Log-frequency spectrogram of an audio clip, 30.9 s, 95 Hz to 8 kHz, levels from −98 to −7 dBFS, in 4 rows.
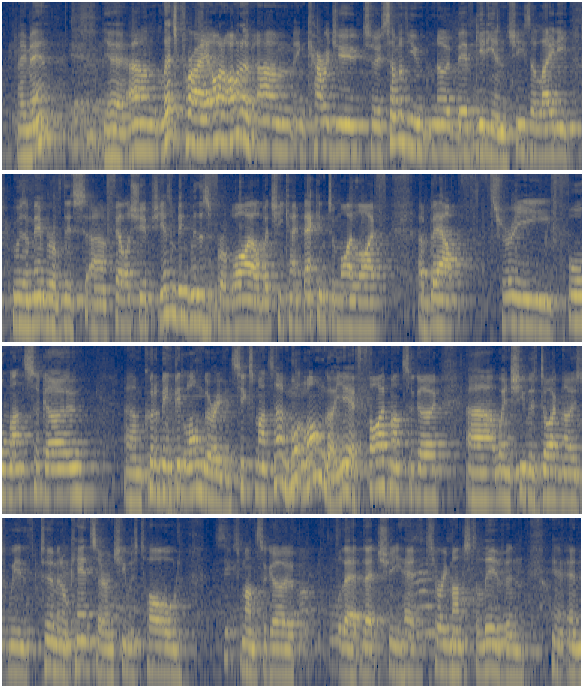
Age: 50-69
